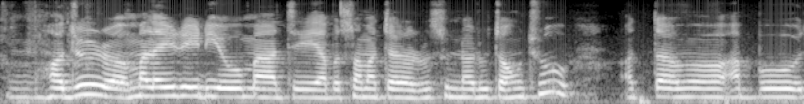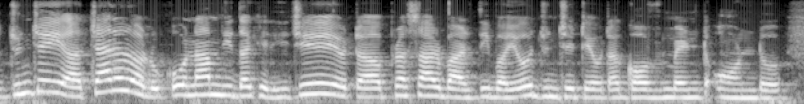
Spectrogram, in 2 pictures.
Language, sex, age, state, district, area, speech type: Nepali, female, 18-30, West Bengal, Kalimpong, rural, spontaneous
